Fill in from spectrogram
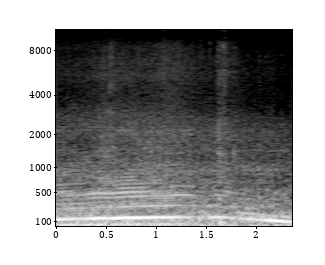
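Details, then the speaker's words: Honda Civic SiR with freshly rebuilt B16A engine (81.5 mm pistons) on its first drive: clean, even rise in engine note under acceleration with no knocks, ticks or rattles; quiet, normal running after rebuild. "see it sounds really good it's not too noisy so that's that's the typical car that I want"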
